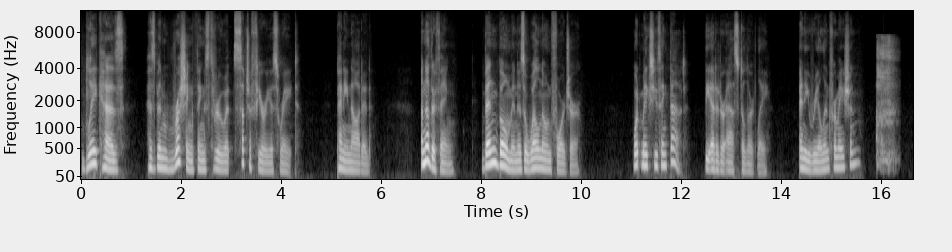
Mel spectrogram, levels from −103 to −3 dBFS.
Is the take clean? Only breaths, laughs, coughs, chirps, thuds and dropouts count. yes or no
no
